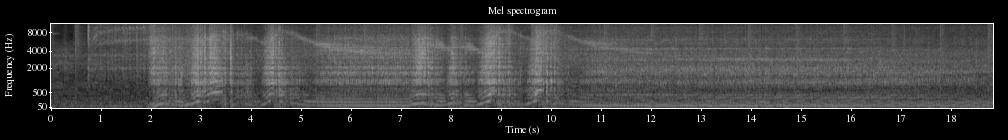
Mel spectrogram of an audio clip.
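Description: McLaren 675LT's 3.8-litre twin-turbo V8 revved in six quick blips, two groups of three, its pitch shooting up and falling back each time. After the revs it settles into a steady idle.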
